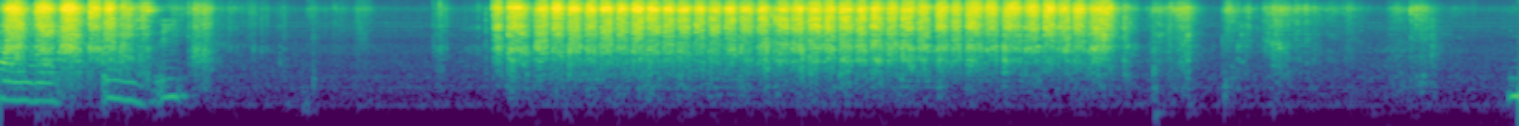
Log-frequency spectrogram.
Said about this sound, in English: just take some sandpaper and sand it down real easy.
